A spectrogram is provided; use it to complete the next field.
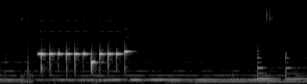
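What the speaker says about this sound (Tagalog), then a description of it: "Tunog ng phone ng auntie ko." A mobile phone ringtone plays a quick run of about a dozen bright electronic beeps over a steady low tone, then a couple of softer chimes follow, clear and close.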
